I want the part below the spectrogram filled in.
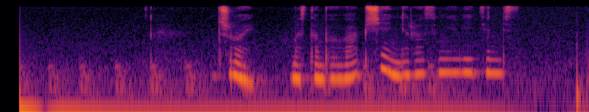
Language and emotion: Russian, neutral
